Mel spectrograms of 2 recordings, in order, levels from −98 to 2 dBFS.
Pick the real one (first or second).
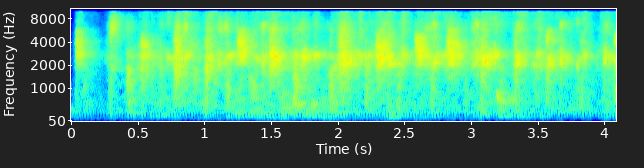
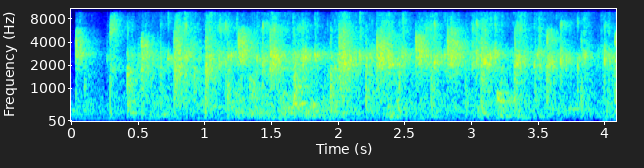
second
